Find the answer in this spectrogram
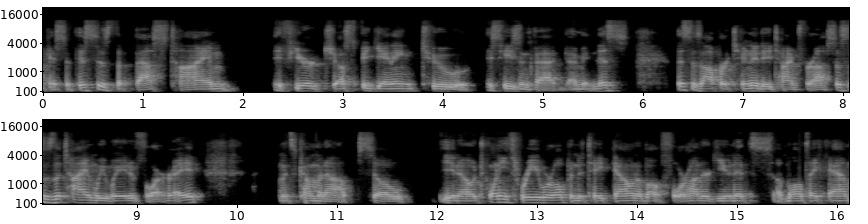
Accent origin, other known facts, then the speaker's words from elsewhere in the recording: North Dakota, United States; we're in the Midwest. I'm from North Dakota.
